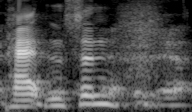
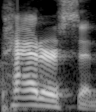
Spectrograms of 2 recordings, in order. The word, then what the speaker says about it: Pattinson: love batboy oh batboy robert pattinson um is that did i say it right pattinson yeah robert pat it's not patterson right some guy named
